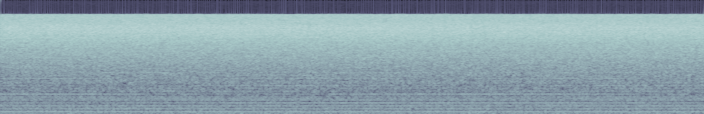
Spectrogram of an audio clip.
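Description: Steady hiss with a low, steady hum underneath: the background noise of an old recording, with no other sound.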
